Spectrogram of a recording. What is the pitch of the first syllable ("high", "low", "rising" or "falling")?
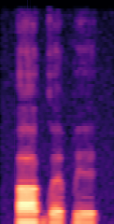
high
